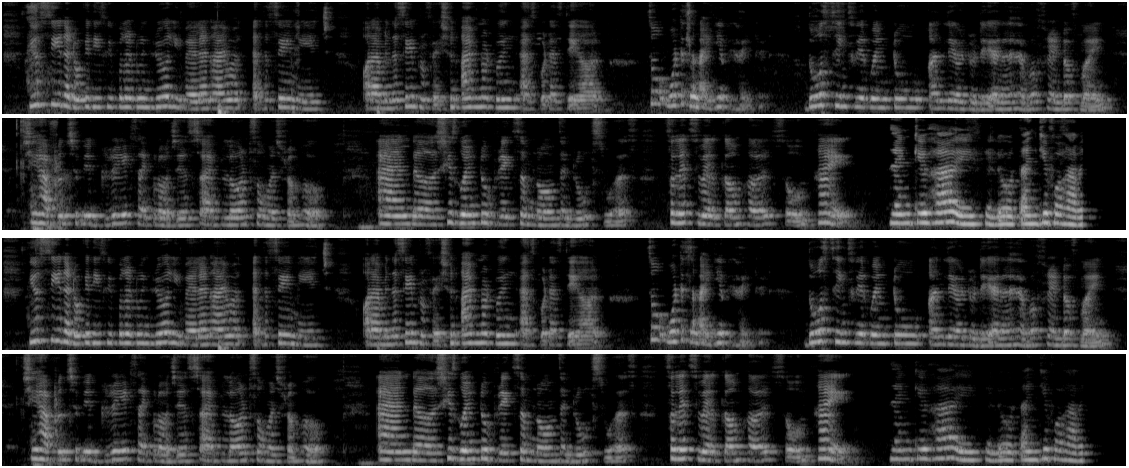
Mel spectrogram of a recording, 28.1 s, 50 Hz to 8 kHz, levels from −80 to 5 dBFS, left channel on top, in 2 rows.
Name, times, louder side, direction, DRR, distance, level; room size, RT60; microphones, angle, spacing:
voice 1, 0.0-7.5 8.1-9.5 10.0-18.0 18.3-24.8, equal, 10° right, 1.2 m, -32 dB
voice 2, 25.2-27.6, left 7 dB, 75° left, 0.3 m, -26 dB
6.8 x 6.3 x 3.0 m
head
